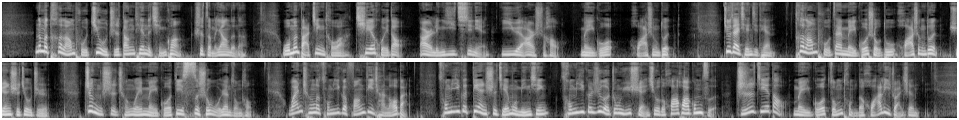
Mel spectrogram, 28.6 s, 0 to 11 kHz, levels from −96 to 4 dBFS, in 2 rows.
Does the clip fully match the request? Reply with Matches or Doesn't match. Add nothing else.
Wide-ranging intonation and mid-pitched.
Matches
